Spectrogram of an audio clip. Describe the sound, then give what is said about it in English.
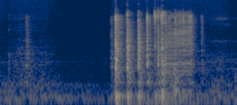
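Dice clatter across a hard surface in a quick burst of sharp, bright clicks and rattles that tumble for about a second before settling. No one speaks, and low hum sits underneath. “All right, what do I have to do now? Roll, right?”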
